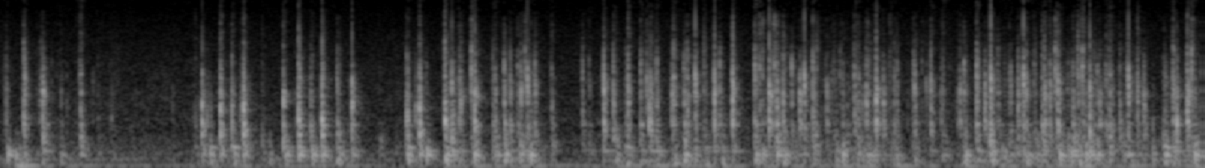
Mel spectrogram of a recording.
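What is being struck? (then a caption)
Plastic computer keyboard. Fingertips type on a compact pink plastic keyboard with round white keycaps, producing rapid, light plastic clicks and clacks. The taps come in quick bursts with brief pauses, each one short and dry with a bright edge, over a faint low steady hum.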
